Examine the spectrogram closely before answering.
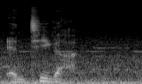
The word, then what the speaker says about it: Antigua: to Barbados no uh Antigua no Antigua Antigua Antigua um but in in Antigua they pronounce it Antiga watch that the locals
